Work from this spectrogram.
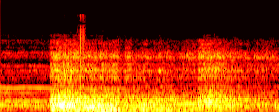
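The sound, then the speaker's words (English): A blast from explosive pellets set off with a hand detonator in a cavern, starting with a sudden loud boom and rolling into a heavy, sustained rumble that lingers to the end. “I'll use a few explosive pellets from this hand detonator.”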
